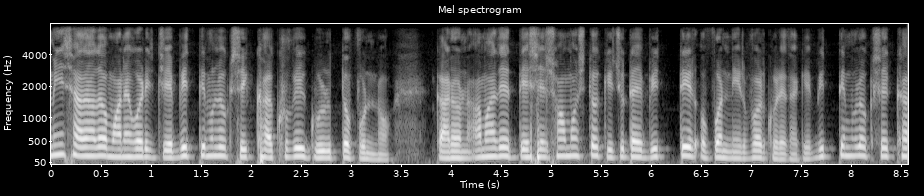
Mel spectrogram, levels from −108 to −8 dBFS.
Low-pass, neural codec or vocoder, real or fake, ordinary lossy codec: 7.2 kHz; codec, 16 kHz, 8 kbps, FunCodec, trained on LibriTTS, 25 frames a second; fake; none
